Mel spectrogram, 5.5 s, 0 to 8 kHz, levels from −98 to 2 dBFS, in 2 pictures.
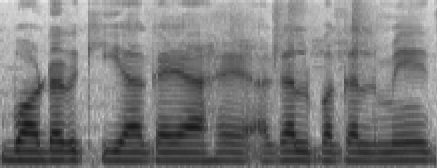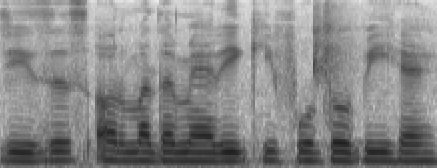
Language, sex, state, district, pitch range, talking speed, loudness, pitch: Hindi, female, Bihar, West Champaran, 150-155 Hz, 165 wpm, -17 LUFS, 155 Hz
